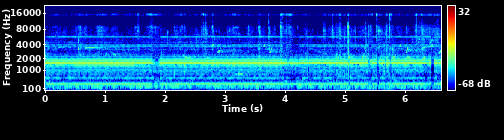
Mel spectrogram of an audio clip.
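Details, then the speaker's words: ZMZ 405 engine with the ignition on and the engine off: steady electrical hum at an unchanging pitch, source unclear; owner says the ground is fine. The car surges, stalls and pops when running. "сейчас зажигание включено Да вот слышите гудит масса Здесь всё чётко"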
